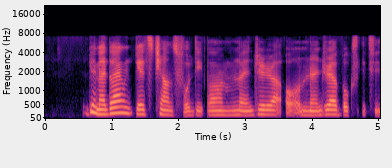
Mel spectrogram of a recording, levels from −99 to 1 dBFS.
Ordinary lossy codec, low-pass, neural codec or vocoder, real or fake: none; 7.2 kHz; codec, 16 kHz, 1 kbps, FunCodec, trained on Chinese and English, 50 frames a second; fake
